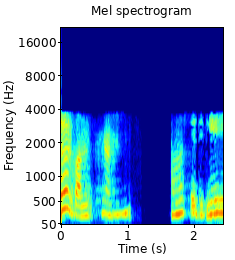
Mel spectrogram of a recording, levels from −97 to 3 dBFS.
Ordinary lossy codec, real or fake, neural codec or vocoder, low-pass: AAC, 16 kbps; fake; codec, 24 kHz, 0.9 kbps, DualCodec; 3.6 kHz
